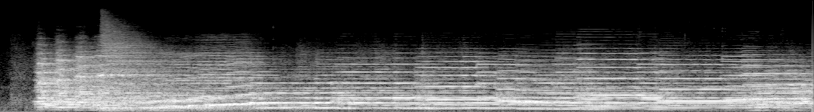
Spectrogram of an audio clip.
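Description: A concert wind band starts to play about half a second in, with a sudden loud full-band chord and a crash, then goes on with sustained wind and brass chords.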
